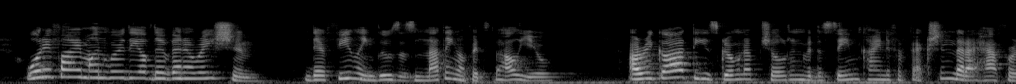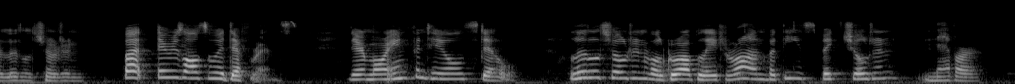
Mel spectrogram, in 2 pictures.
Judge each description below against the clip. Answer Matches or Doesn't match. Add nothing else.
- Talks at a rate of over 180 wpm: Doesn't match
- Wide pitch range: Matches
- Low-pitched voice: Doesn't match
